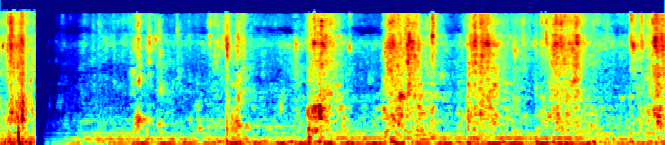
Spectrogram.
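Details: Great Dane named Glock drinking from a bucket by dunking his whole face into the water: wet, splashy slurping bursts come in uneven waves over a steady low hum.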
